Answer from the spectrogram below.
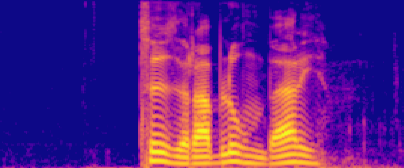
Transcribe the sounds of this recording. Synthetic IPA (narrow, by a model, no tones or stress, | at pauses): t̪ʰʉːɾablʊmbæɾj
